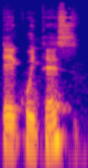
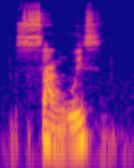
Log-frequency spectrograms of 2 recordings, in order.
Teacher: marcando que esta U no es plena, sino un apéndice vocálico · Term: apoyos vocálicos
